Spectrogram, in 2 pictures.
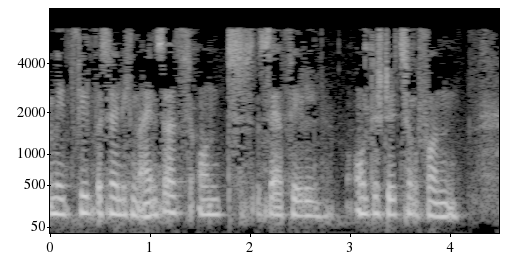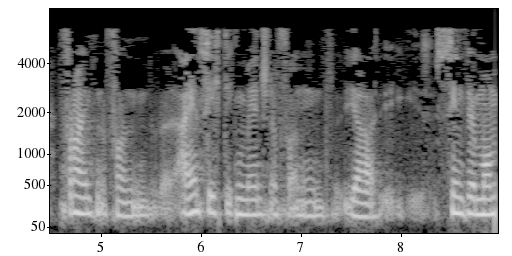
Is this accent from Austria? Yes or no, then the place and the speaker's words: yes; Tyrol, Austria; now in Vienna, Austria; Ich stamme aus Tirol, wohne seit fast 40 Jahren in Wien, gerne in Wien, arbeite hier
